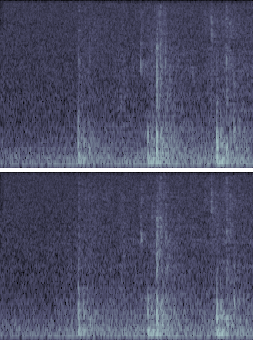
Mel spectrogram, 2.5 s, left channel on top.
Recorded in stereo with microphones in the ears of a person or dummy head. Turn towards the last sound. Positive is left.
turn(degrees=30)  # may be behind; listen again after turning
